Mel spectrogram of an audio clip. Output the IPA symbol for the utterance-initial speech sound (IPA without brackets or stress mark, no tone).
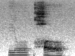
j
